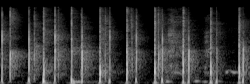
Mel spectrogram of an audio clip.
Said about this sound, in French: Et je pense que ça mérite un tonnerre d'applaudissements. Allez les gars, 3, 2, 1, petit tonnerre d'applaudissements.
